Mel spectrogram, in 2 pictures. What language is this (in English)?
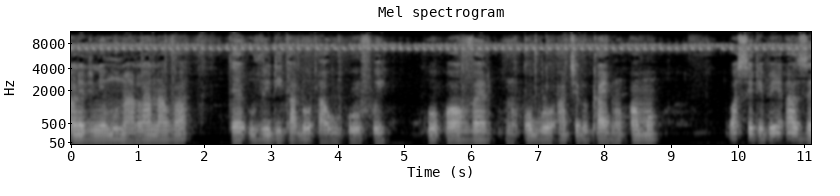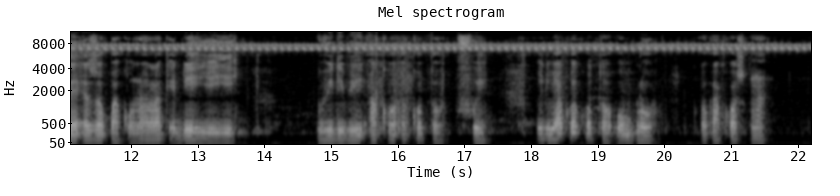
Ikposo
